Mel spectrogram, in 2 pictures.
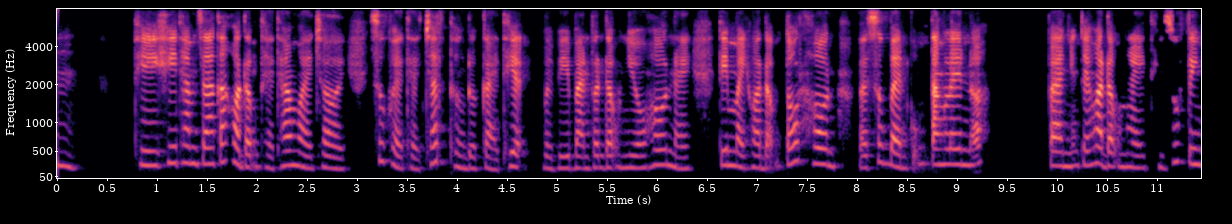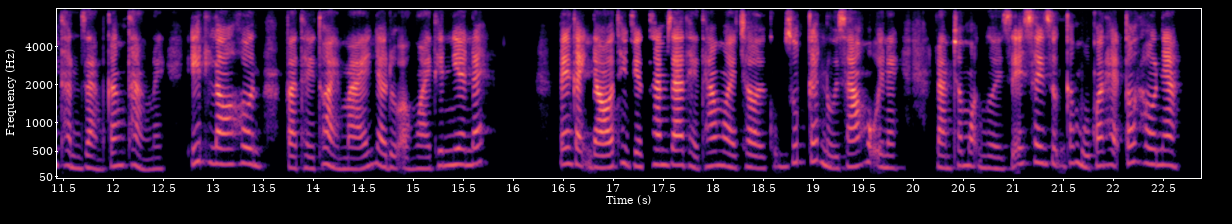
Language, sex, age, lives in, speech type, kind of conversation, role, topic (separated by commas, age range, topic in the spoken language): Vietnamese, female, 25-29, Vietnam, read, expert-assistant, expert, Ảnh hưởng của việc tham gia các hoạt động thể thao ngoài trời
